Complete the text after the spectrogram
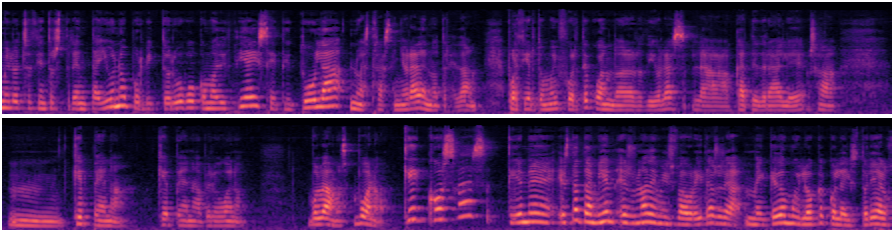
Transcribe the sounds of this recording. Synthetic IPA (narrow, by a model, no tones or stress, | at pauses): milo̞t͡ʃoθje̞nt̪o̞st̪ɾe̞nt̪ajuno̞po̞ɾβik̚t̪o̞ɾuɣ̞oko̞mo̞ðeθiajsːe̞t̪it̪ulanwe̞st̪ɾase̞ɲo̞ɾaðe̞not̪ɾe̞ðampoɾθje̞ɾt̪o̞mujfwe̞ɾt̪e̞kwand̪oaɾðjo̞laslakat̪e̞ðɾaleosea | ke̞pe̞na | ke̞pe̞nape̞ɾo̞βwe̞no̞ | bo̞lβamo̞sbwe̞no̞̰ke̞ko̞sast̪je̞ne̞e̞st̪at̪ambje̞ne̞s̬unaðe̞misfaβo̞ɾit̪as̬o̞se̞ame̞ke̞ð̞o̞mujlo̞kako̞nlaist̪o̞ɾjaðel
